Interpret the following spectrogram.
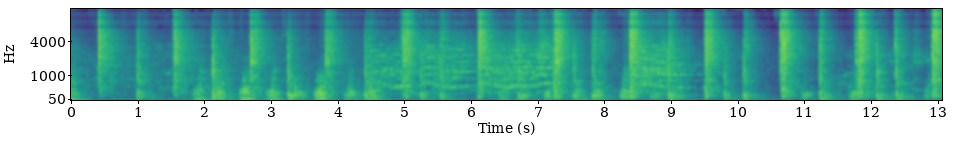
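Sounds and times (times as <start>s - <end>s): horns sounding notes: 0.0s - 10.2s
brass band playing: 0.0s - 13.0s
steady drum beat: 0.0s - 13.0s.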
